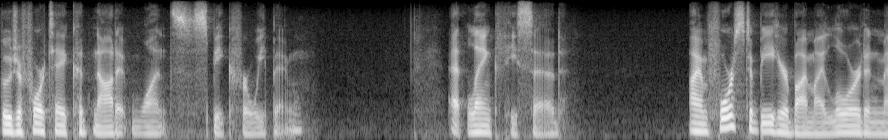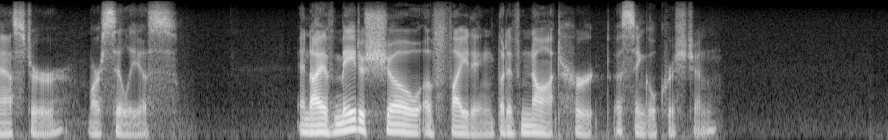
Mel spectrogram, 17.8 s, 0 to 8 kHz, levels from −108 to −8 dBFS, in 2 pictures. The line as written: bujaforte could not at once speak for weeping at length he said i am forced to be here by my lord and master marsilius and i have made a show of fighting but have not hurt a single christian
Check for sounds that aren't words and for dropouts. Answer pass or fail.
pass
